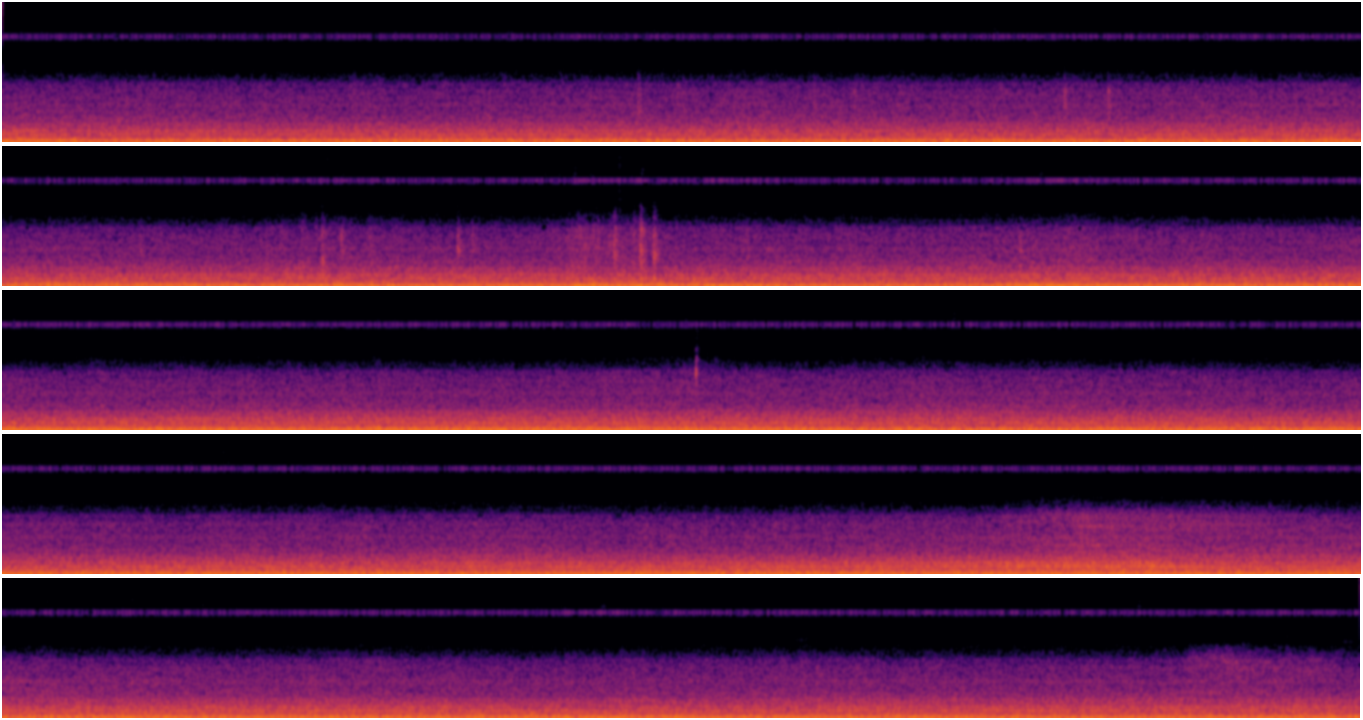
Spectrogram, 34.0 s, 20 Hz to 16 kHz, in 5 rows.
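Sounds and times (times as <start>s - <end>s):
car engine and tyre rumble: 0.0s - 33.9s.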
